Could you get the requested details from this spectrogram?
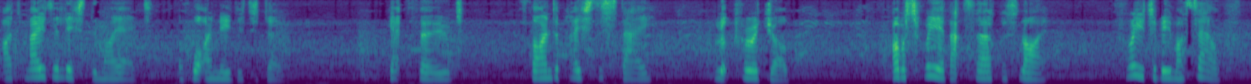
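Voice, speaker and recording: A young woman, the lead actress and narrator of a first-person audio drama, plays a plucky Victorian circus runaway telling her own story in a reflective, wry mood. Her voice is fairly high and fairly bright, unhurried with frequent pauses. The recording is low-quality, with slight background noise.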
